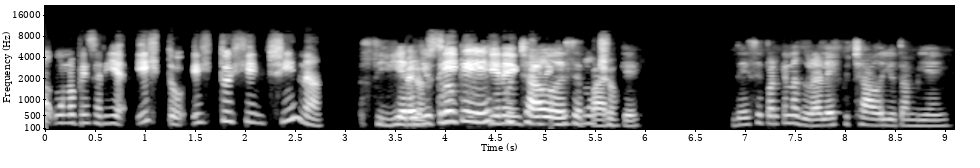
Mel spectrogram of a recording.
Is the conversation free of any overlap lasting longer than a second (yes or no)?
no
